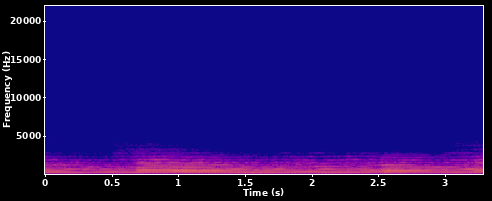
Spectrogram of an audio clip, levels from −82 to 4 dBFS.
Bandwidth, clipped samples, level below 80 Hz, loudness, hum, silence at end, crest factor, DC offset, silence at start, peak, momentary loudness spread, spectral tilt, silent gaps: 4.5 kHz; under 0.1%; under -90 dBFS; -38 LUFS; none; 0 s; 14 dB; under 0.1%; 0 s; -24 dBFS; 6 LU; -5 dB/octave; none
